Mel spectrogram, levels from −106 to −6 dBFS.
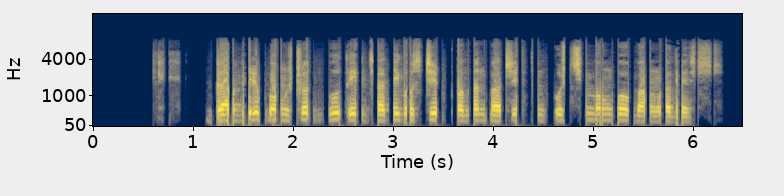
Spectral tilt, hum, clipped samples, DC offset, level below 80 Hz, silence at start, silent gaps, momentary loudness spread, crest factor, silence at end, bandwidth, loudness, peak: -4.5 dB/octave; none; under 0.1%; under 0.1%; -50 dBFS; 0.65 s; 0.96-1.13 s, 3.60-3.64 s; 12 LU; 14 dB; 0.25 s; 7.6 kHz; -15 LUFS; 0 dBFS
